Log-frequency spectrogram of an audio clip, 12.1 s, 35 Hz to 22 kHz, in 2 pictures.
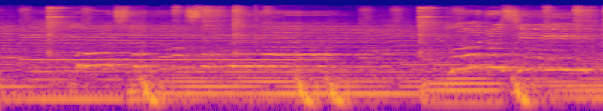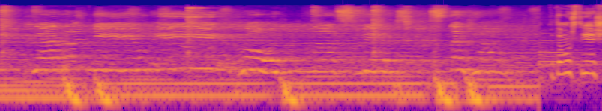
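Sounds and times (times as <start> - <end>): woman singing slow song: 0.1 - 12.0.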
